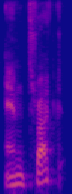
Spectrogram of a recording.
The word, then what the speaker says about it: MTRK: Which I've learned today that is pronounced M-Track.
